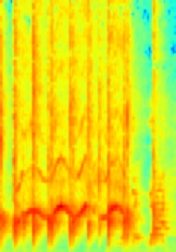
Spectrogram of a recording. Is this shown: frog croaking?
no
